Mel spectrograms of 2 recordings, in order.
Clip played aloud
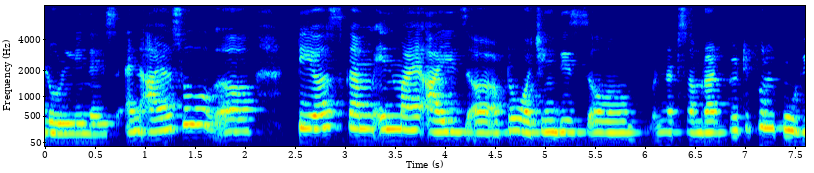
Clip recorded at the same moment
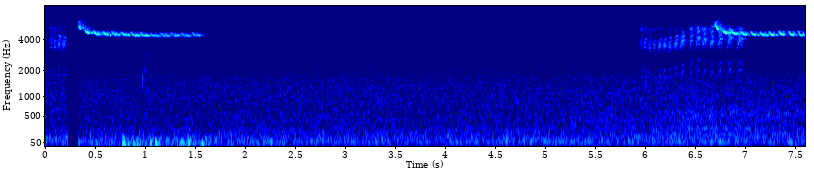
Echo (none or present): none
